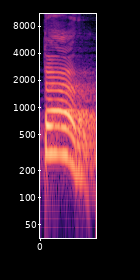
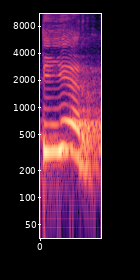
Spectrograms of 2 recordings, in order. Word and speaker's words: tear: ஒரு இடத்துல நீங்கள் இதை டேர் அப்படின்னு சொல்லிட்டு நீங்கள் உச்சரிக்கலாம்.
